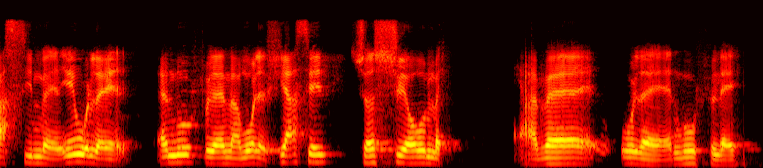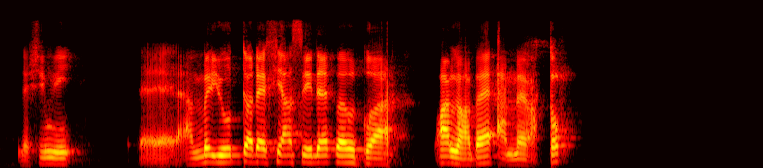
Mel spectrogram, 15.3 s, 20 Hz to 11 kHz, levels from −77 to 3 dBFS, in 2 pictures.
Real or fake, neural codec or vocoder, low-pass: fake; codec, 16 kHz, 1 kbps, X-Codec, HuBERT features, trained on general audio; 7.2 kHz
